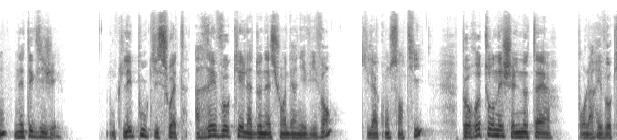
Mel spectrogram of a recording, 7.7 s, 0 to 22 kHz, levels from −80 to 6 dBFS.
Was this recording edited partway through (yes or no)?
no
